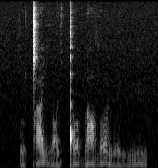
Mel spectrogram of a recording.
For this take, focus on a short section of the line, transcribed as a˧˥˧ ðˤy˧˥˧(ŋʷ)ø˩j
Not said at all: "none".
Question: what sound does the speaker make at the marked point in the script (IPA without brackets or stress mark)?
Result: ŋ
